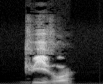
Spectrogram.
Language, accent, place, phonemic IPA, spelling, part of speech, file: French, France, Lyon, /kɥivʁ/, cuivres, noun / verb, LL-Q150 (fra)-cuivres.wav
- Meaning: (noun) plural of cuivre; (verb) second-person singular present indicative/subjunctive of cuivrer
